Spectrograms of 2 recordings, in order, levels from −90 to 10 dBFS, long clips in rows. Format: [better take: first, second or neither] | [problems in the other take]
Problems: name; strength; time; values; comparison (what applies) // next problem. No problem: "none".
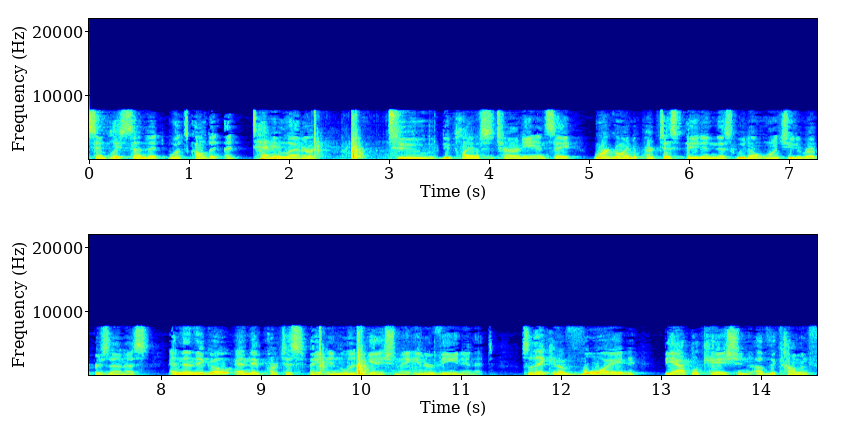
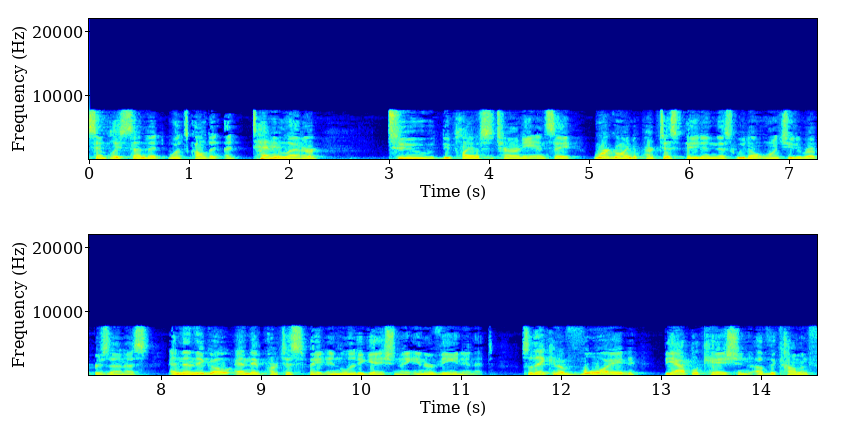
second | background sound (Skateboard); 2 dB below the speech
